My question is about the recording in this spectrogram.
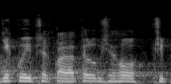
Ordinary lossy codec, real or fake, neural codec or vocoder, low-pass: AAC, 48 kbps; real; none; 10.8 kHz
